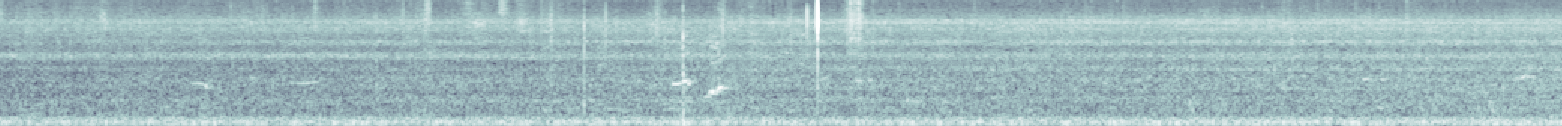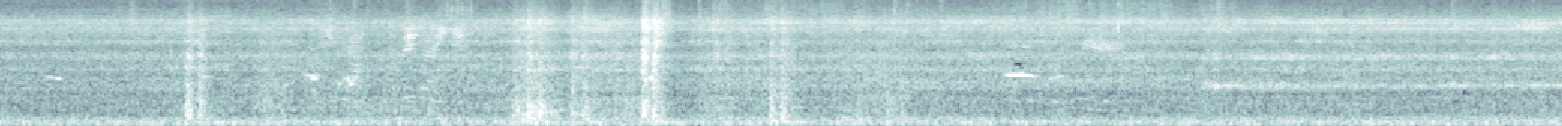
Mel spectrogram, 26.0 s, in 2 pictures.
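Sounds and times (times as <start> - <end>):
train low rumble: 0.0 - 26.0.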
